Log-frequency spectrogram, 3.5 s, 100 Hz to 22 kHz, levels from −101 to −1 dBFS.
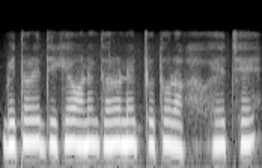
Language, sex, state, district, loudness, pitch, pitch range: Bengali, female, West Bengal, Cooch Behar, -13 LUFS, 220 Hz, 215-225 Hz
